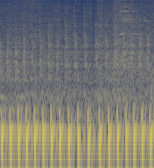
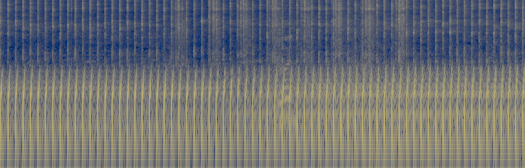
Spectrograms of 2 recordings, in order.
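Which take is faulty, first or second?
first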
